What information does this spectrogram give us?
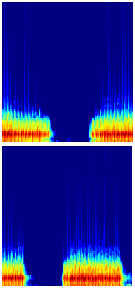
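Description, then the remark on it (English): A drill whirs loudly in three separate bursts, each lasting about a second, with short silent pauses between them, as it is tried against a basalt lava wall. “We try another drill.”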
